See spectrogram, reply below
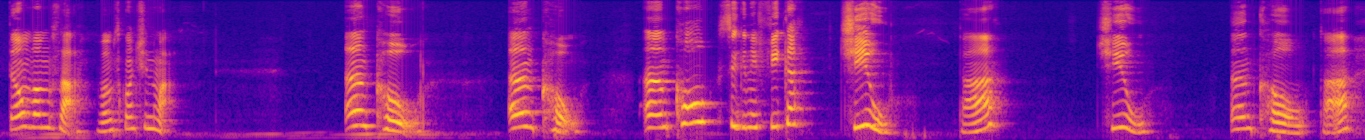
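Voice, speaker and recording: Brazilian lady teacher going slow, lots of "tá?", fairly high voice, repeats every english word. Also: very animated, a bit bright. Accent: Brazilian Portuguese. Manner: slow and patient, tags almost every phrase with "tá?" or "né?"; carefully spells out English pronunciation, repeating each word. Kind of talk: recorded online English lesson for first graders.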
